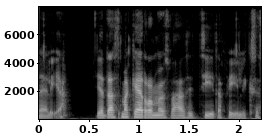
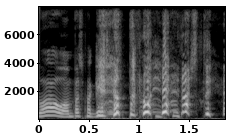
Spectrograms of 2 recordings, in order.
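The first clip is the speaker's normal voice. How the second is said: laughing self-praise; 9 semitones higher, 6 dB louder than usual. Retold or imitated. Mock praising her own writing.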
